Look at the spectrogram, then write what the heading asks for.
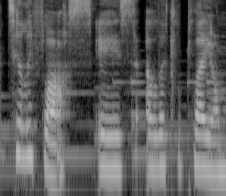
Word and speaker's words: Tillie Floss: The name Tillie Floss is a little play on words. Tillie rhymes with Millie, and Floss is Florence's nickname, so it felt very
